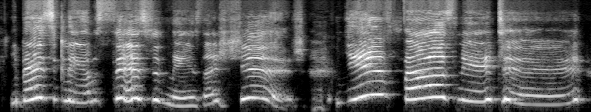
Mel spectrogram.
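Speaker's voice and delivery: high whiny squabbling sister voice; mock teen sister spat, shrill and teary; impression of sisters bickering. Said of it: "My impressions of the Coffey family".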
